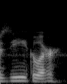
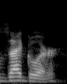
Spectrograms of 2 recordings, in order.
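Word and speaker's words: Zegler: I think they're all fans of Rachel Zgler. And also I'm hearing a lot of people calling her Ziegler, but it was Rachel Zgler.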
